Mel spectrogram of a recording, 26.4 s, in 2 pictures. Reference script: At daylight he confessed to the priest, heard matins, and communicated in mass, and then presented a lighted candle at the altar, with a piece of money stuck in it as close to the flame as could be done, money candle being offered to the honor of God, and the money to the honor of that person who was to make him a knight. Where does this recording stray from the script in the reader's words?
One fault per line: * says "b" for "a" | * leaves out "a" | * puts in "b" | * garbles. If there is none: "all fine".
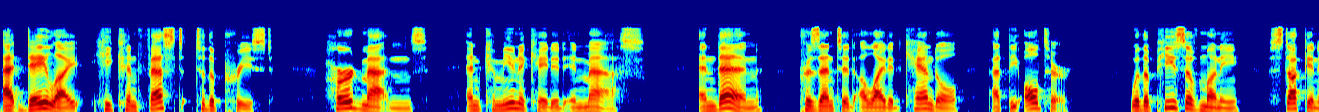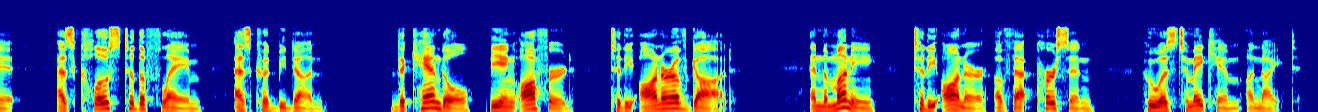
* says "the" for "money"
